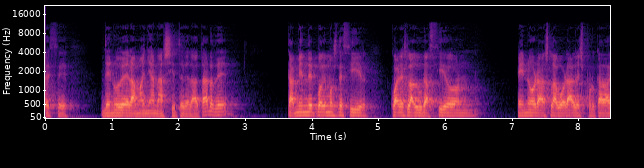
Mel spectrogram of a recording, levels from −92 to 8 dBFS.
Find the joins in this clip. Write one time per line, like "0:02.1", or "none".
none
